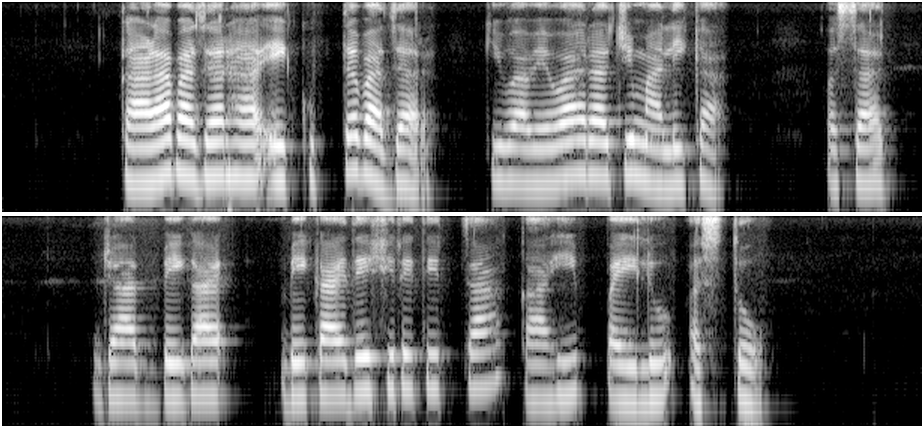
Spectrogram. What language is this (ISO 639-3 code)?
mar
